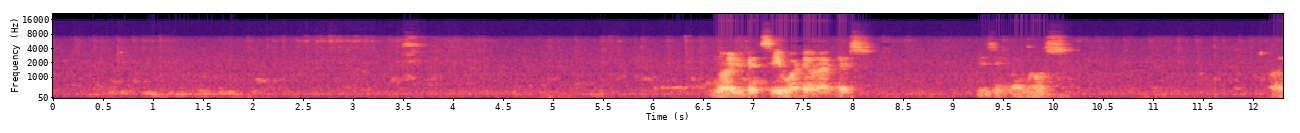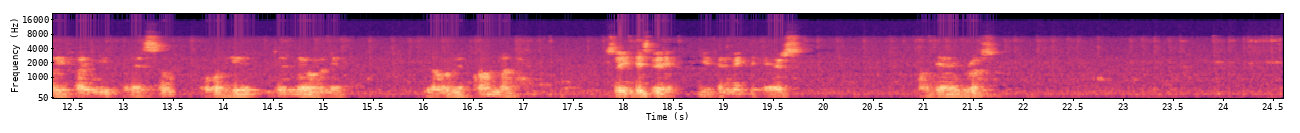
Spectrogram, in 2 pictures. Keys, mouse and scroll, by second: 0.3 scroll up 4, 0.7 middle click, 0.7 scroll down 4, 1.9-3.0 scroll up 7, 2.5 click, 3.0 click, 5.0 click, 6.3 click, 7.8 click, 8.5 click, 10.2 click, 10.8 click, 12.1 click, 13.4-13.9 scroll down 6, 14.6 middle click, 14.6-14.9 scroll up 2, 14.9 middle click, 15.6 middle click, 15.6 scroll down 1, 15.9 middle click, 16.3-16.8 scroll up 7, 16.8 middle click, 17.2-17.6 scroll down 2, 17.5-18.1 scroll up 4, 18.3 click, 18.9 click, 22.0 click, 22.9 click, 23.3 click, 24.3 click.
